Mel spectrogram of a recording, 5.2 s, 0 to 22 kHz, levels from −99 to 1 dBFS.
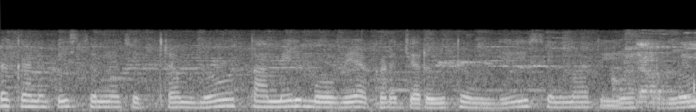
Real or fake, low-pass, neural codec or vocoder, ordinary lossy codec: real; 7.2 kHz; none; none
